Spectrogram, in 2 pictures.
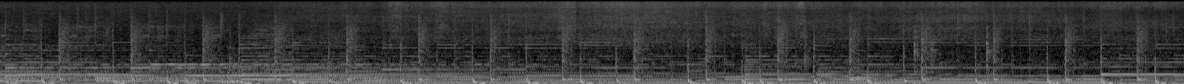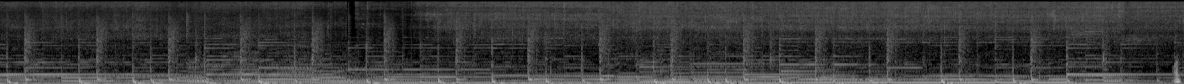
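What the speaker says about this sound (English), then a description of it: "Once again, here's my one-sided searing method at work." Thin slices of pork sear in a hot pan for a Vietnamese bánh xèo filling, giving a continuous, dense sizzle with crackling pops throughout.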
